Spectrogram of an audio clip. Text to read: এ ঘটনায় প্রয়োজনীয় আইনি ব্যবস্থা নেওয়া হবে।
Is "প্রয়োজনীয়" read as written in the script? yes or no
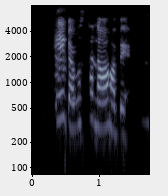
no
